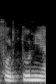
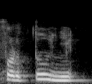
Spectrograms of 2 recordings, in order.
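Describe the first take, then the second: First: The name ends in a plain 'ee' vowel. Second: The name ends in a palatal 'ny' sound. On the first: The speaker calls it wrong. "yo decía Fortuny al principio" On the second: The speaker calls it right. "se pronuncia como la ñ esta final catalana"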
